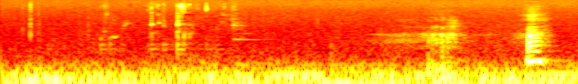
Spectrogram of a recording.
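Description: A teaspoonful of water trickles from a carafe into a wine glass, a few quiet splashy drips ending in a brief, slightly louder liquid plop.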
